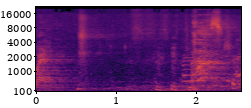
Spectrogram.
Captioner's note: people laugh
